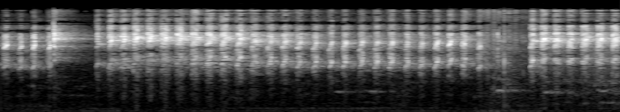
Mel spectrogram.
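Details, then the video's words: Swiftlet roosting lure call: a steady stream of shrill, pulsed chirps, roughly three each second, broken by short gaps near one and five seconds. "suara panggil burung walet untuk mengginap kan"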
